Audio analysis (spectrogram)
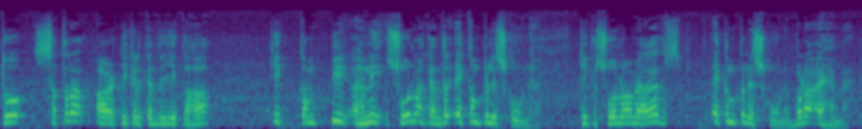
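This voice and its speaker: Male lecturer, Pakistani accent, high register with a mellow tone, emphatic and repetitive explaining, some background noise. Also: animated, unhurried, husky. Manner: emphatic, repetitive, checks understanding with rhetorical questions. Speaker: law teacher. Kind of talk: explanatory exam-prep lecture with acted-out examples.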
